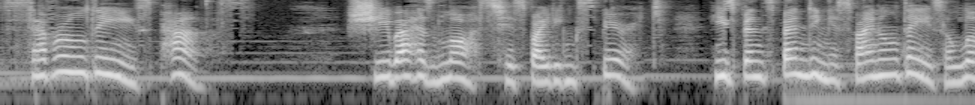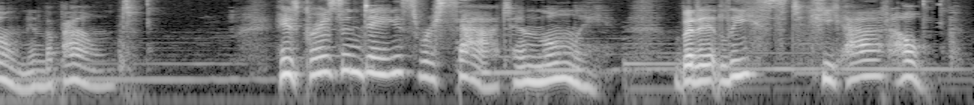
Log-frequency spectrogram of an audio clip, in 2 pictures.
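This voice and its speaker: High-pitched, emotive woman narrating gameplay. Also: animated, unhurried, a little mellow, faint music behind. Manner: emotive, reactive. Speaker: gaming video host, reading narration aloud. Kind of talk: expressive game read-aloud with commentary. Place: voice-over on gameplay with game music behind.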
